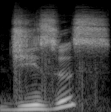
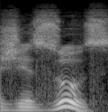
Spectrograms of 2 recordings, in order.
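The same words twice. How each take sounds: First: The stress is on the first syllable. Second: The stress is on the last syllable. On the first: This is the English pronunciation. "em inglês é Jesus, com a sílaba tônica no Jesus" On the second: This is the Portuguese pronunciation. "e em português é Jesus"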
